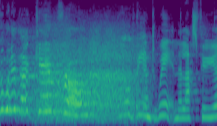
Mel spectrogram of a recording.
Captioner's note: audience laughing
